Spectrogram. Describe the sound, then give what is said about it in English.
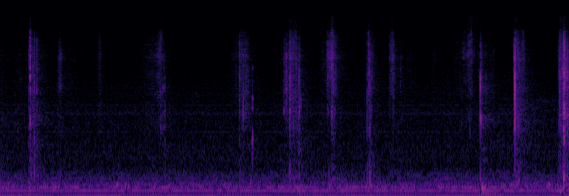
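A tarot card being drawn and flipped: a series of crisp, papery snaps and short rustles, irregularly spaced and fairly quiet, over a steady low hum with no talking. “We're gonna flip a card on Labyrinth Conversation.”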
